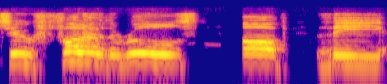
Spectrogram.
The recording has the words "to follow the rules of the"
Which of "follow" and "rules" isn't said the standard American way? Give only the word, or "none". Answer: none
